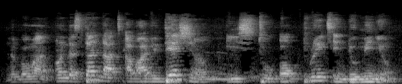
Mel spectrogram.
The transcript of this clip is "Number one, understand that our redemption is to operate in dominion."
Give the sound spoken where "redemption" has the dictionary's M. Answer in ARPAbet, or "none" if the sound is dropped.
none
